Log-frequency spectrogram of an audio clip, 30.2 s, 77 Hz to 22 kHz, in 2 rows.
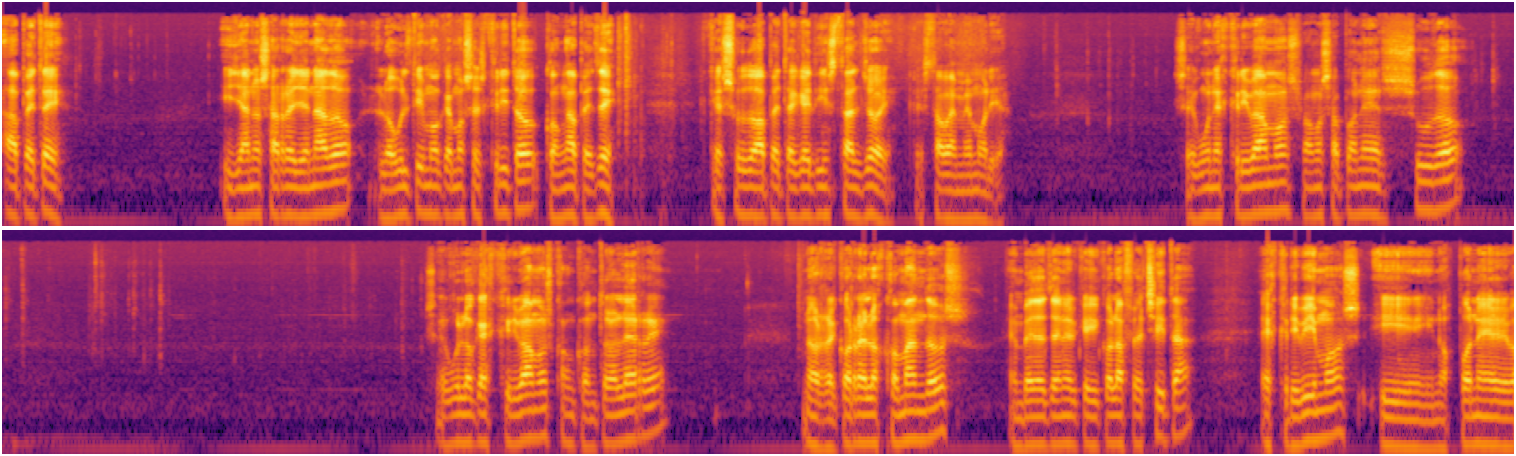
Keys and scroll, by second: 0.0-0.5 typing, 14.1-15.7 typing, 16.5 Insert, 16.7 Insert, 19.3 typing, 25.2 Down, 25.6-26.3 typing.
